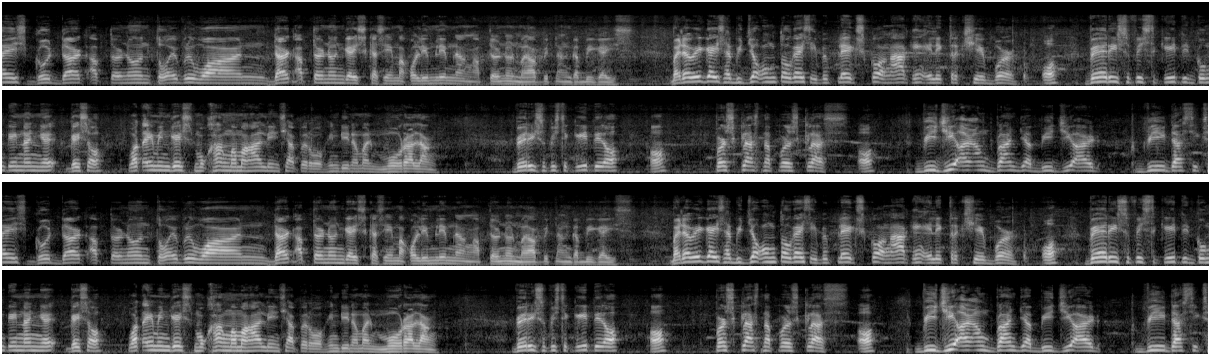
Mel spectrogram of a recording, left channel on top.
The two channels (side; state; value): both; normal; correlation 0.31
